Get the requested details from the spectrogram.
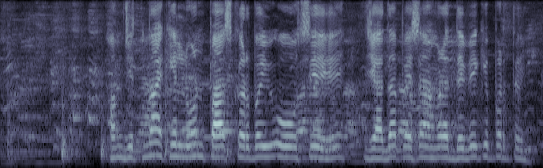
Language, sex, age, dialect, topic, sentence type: Magahi, male, 18-24, Western, banking, question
